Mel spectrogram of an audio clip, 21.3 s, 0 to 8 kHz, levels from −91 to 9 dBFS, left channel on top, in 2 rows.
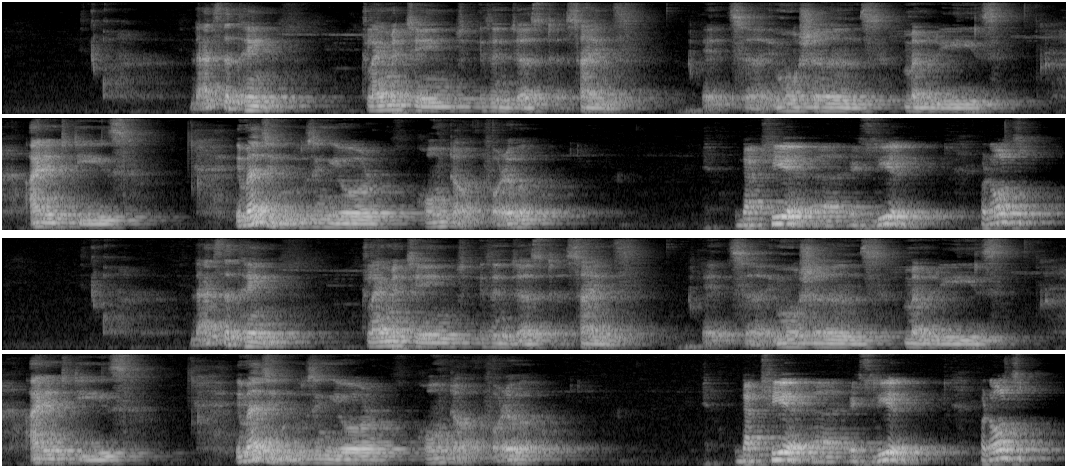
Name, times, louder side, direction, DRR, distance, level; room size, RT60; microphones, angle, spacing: voice 1, 1.9-2.9 3.6-6.3 7.0-10.0 10.6-12.0 12.5-14.4 14.8-15.9, equal, 15° left, -3 dB, 1.0 m, -25 dB
voice 2, 18.0-19.7 20.4-20.8, right 1 dB, 40° right, 1 dB, 0.6 m, -21 dB
6.1 x 3.5 x 4.9 m, 1.2 s
head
